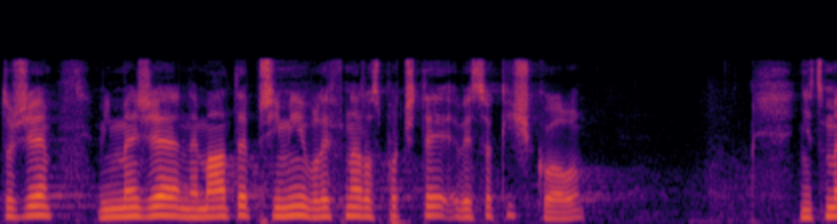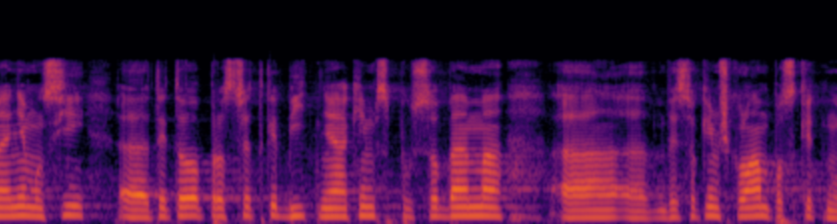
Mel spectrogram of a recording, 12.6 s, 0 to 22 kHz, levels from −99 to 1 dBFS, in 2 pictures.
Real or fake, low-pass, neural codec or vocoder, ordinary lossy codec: real; 7.2 kHz; none; AAC, 64 kbps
